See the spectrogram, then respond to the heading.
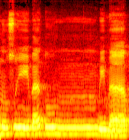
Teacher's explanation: پیش کی تنوین کے بعد حرف با ہے تو یہاں پر اقلاب ہوگا، یعنی تنوین کو میم سے بدل کر غنہ زمانی کر کے پڑھیں گے۔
